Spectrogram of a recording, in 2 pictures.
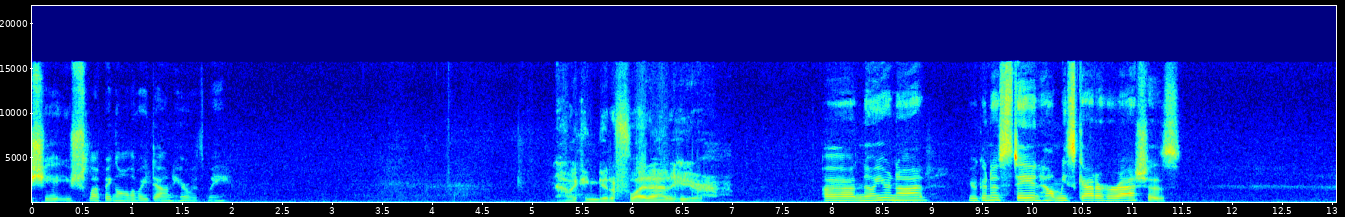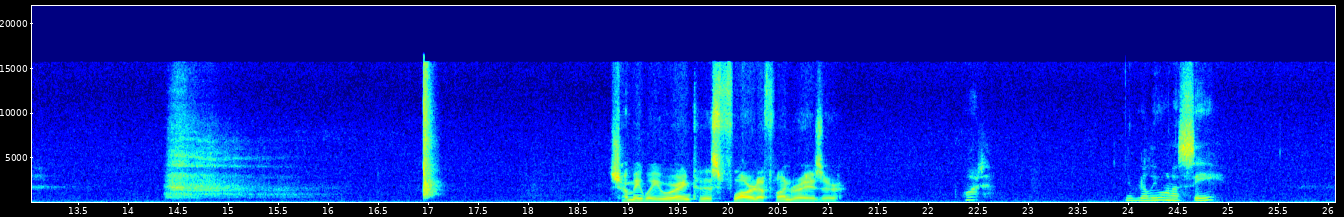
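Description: A woman speaks close by in a weary, sarcastic tone.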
